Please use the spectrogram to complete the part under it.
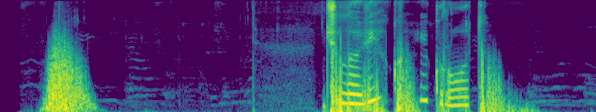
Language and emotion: Russian, sad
